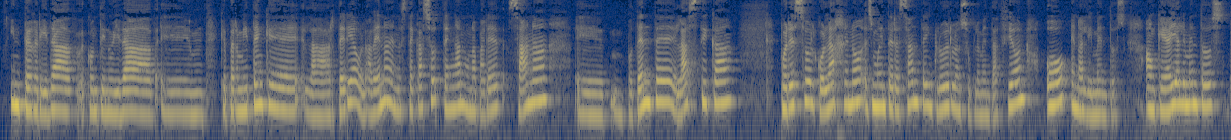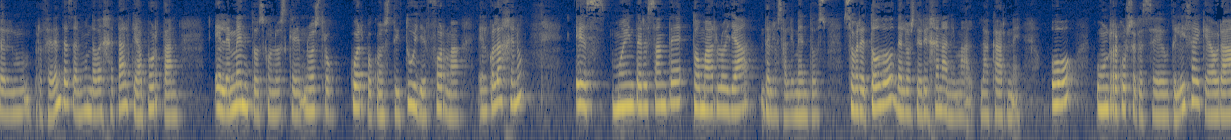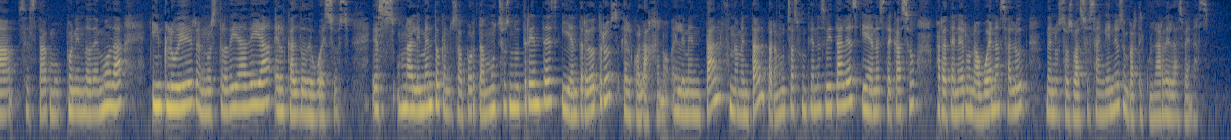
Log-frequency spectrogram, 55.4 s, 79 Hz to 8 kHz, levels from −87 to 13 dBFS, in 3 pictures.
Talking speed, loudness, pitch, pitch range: 145 wpm, -18 LUFS, 215 Hz, 195-245 Hz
